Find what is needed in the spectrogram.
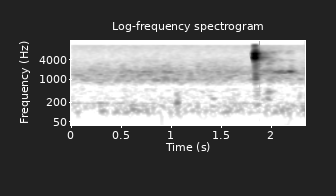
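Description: Faint microphone room hiss during a pause in speech, with one short, sharp click near the end.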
